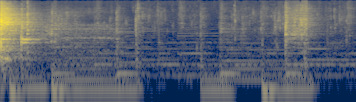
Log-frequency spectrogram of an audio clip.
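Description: Pasta being tossed with grated Parmesan in a hot pan with broad beans and petit pois, giving a soft steady sizzle with irregular scraping and stirring scrapes and a few faint clinks of utensil against the pan.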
